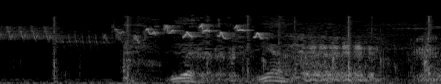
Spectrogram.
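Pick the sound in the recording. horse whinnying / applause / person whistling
horse whinnying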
